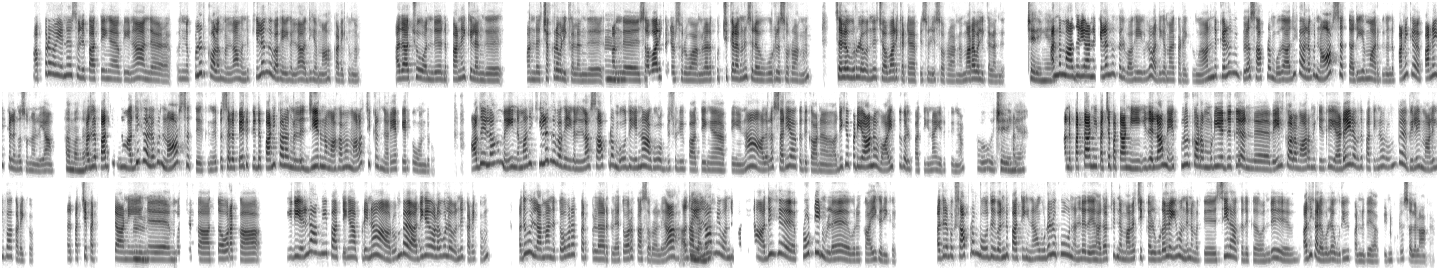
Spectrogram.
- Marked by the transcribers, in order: inhale; surprised: "ஓ!"; in English: "புரோட்டீன்"
- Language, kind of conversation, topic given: Tamil, podcast, பருவத்திற்கு ஏற்ற பழங்களையும் காய்கறிகளையும் நீங்கள் எப்படி தேர்வு செய்கிறீர்கள்?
